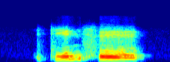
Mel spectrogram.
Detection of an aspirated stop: absent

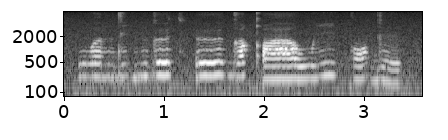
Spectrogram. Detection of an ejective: present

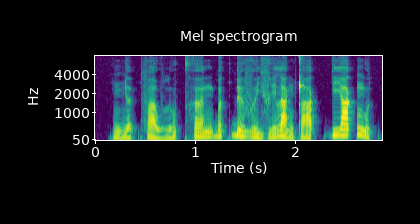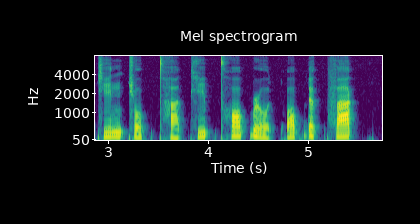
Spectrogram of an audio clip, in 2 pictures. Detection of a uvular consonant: absent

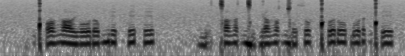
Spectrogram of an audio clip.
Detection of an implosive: present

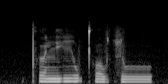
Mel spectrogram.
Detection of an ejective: absent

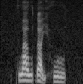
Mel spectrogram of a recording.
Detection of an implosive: present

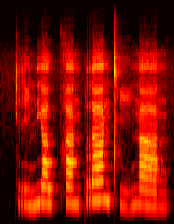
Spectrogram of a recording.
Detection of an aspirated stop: present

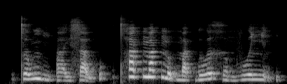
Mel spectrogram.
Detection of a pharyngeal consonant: absent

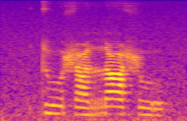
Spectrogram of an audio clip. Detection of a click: absent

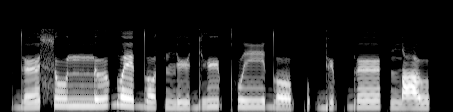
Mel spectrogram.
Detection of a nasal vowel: absent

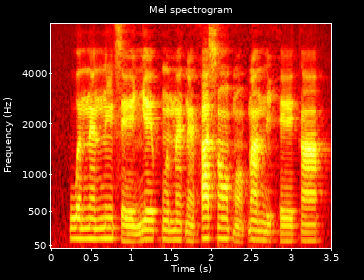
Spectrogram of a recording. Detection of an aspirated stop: absent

